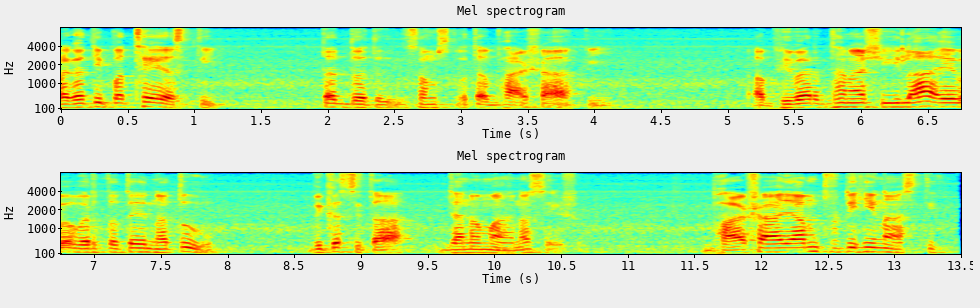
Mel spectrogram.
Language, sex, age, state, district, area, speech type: Sanskrit, male, 30-45, Karnataka, Uttara Kannada, urban, spontaneous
